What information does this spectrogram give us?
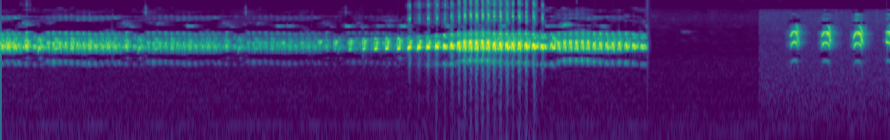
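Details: Rufous hornero giving a long, fast rattling trill that swells to a loud, layered peak before ending suddenly. After a pause come four short, evenly spaced sharp notes.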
